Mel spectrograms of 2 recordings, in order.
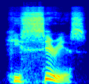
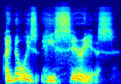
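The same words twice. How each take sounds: First: Serious drawn out slowly and firmly; slow emphatic repeat. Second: Said in the usual way. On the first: Real, not acted. Telling the host his son means it, slow and emphatic. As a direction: lean on serious, slow and grave.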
